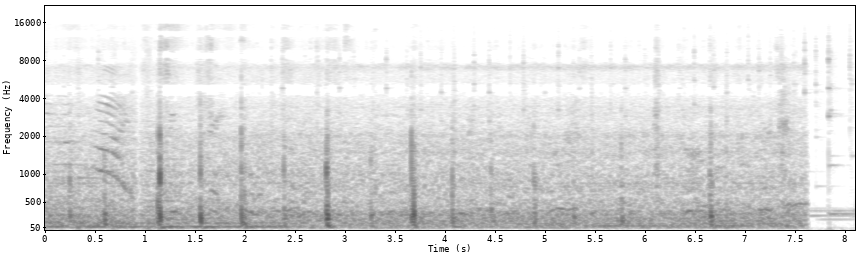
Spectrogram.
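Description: Sneakered feet of a child hopping on a concrete sidewalk through a hopscotch grid: a series of sharp landing thuds, roughly two a second, at an uneven pace.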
